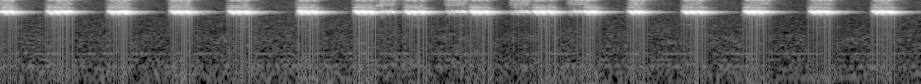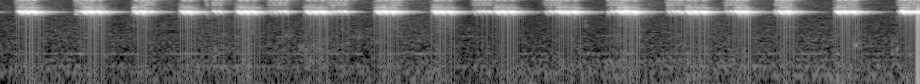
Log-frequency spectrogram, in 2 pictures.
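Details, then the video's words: A cricket gives bright, high-pitched chirps in a continuous series, about three or four per second, each a short pulse with a faint upper overtone, over a quiet low background hum. "cricket sound"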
